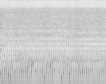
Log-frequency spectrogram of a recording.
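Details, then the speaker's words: Suction machine switched on and tested before infant and neonatal suctioning demonstration: loud, steady motor hum and rush; suction machine running. "now I'm gonna make sure my suction machine is working properly by putting it on and testing it out before I actually start the procedure"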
